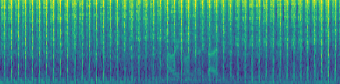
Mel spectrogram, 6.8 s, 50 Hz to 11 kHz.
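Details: 2002 GT at idle: sharp regular ticking puffs about three or four a second, from the third cylinder on the passenger side having blown out its spark plug; fixed by re-threading the spark plug hole.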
